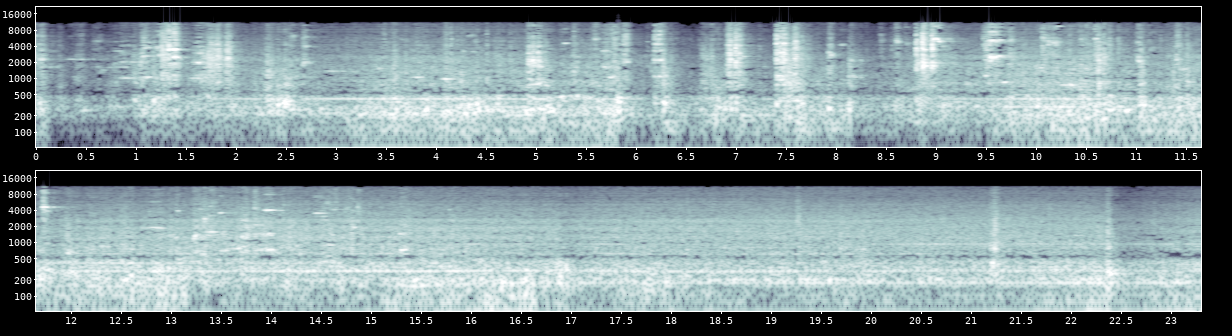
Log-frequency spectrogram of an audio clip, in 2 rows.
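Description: Komatsu PC200 hydraulic excavator crawling off a truck's deck: diesel engine running steadily under its steel tracks, which clank sharply and often for the first ten seconds or so, after which mostly the engine is heard.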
